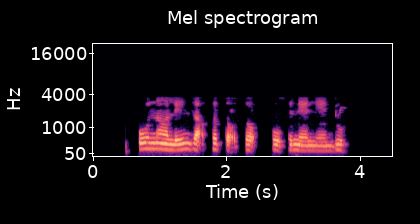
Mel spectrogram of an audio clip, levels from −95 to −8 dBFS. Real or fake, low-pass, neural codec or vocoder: real; 3.6 kHz; none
